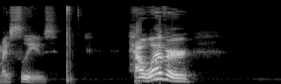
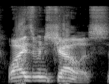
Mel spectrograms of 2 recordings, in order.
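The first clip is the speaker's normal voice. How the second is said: raised, incredulous mock yell; outraged disbelief; 6 semitones higher, 6 dB louder than usual. Player protesting to judges, mock-outraged cry. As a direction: finish the outburst louder and higher. Finishes acted outburst after laugh.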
